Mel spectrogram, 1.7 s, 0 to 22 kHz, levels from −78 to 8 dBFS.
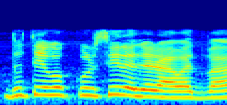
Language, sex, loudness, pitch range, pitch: Bhojpuri, female, -14 LUFS, 210-285 Hz, 265 Hz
